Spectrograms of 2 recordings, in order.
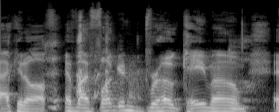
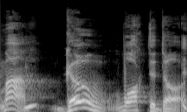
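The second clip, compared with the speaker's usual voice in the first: very slow, stilted, wooden, poorly acted delivery; 4 semitones higher than usual. Retelling how an eighth grader talked his mom into leaving: imitating a poorly acted line. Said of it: "just poorly act".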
